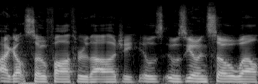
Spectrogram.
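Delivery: ordinary delivery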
